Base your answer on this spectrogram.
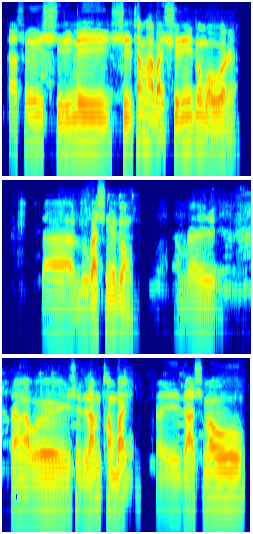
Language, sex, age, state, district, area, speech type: Bodo, male, 60+, Assam, Chirang, rural, spontaneous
